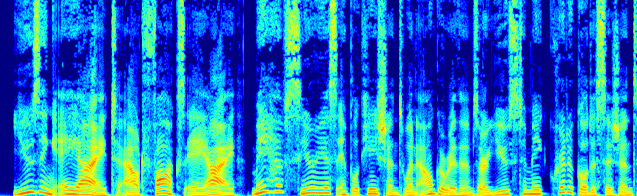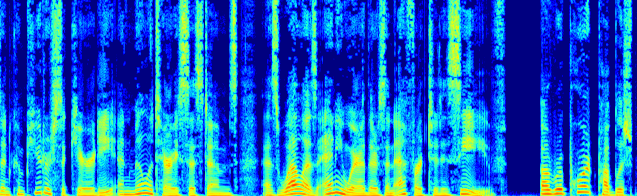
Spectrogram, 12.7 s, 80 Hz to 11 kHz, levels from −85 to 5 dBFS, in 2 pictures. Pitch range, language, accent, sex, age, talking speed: 140-225 Hz, English, American, female, 40-59, 165 wpm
